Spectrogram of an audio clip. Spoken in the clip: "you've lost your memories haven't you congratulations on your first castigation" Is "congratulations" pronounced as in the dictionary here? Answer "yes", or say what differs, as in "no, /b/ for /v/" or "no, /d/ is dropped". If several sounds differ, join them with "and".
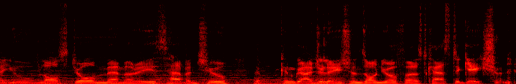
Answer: yes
